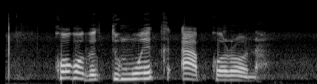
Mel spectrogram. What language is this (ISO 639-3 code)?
kln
